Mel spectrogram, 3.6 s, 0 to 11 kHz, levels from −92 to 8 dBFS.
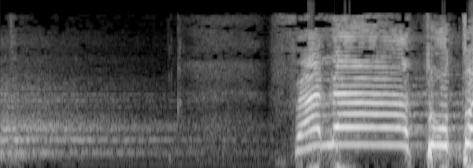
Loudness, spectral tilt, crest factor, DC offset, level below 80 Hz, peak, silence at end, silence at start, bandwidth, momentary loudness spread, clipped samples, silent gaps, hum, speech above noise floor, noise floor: -9 LUFS; -3.5 dB/octave; 12 dB; under 0.1%; -46 dBFS; 0 dBFS; 0 s; 0 s; 8.8 kHz; 18 LU; 0.1%; none; none; 39 dB; -48 dBFS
